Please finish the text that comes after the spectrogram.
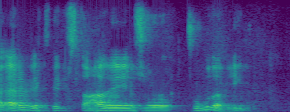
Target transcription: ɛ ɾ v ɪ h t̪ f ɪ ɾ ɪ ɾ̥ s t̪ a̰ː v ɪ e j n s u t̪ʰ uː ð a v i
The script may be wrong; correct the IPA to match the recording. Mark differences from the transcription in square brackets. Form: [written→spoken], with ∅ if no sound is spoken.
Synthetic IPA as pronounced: ɛ ɾ v ɪ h t̪ f ɪ ɾ ɪ ɾ̥ s t̪ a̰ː [v→ð] ɪ e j n s [u→ɔ] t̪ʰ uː ð a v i

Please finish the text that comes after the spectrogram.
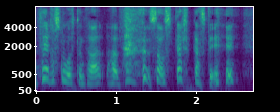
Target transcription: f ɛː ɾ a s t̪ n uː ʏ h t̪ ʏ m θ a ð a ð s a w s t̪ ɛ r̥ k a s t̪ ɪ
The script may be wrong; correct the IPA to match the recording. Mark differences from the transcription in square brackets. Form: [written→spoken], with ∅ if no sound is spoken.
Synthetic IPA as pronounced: f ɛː ɾ a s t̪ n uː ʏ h t̪ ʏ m θ a ð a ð s a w s t̪ ɛ r̥ k a s t̪ ɪ

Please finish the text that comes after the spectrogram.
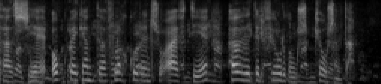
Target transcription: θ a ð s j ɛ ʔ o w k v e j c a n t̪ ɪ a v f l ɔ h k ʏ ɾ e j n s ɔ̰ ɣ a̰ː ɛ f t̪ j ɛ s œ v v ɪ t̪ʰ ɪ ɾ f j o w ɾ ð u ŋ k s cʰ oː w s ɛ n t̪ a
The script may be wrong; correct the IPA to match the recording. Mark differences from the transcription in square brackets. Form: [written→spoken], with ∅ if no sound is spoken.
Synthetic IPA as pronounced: θ a ð s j ɛ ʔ o w k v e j c a n t̪ ɪ a [v→ð] f l ɔ h k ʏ ɾ e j n s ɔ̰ ɣ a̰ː ɛ f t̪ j ɛ [s→h] œ v [v→ð] ɪ t̪ʰ ɪ [ɾ→l] f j o w ɾ ð u ŋ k s cʰ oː w s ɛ n t̪ a

